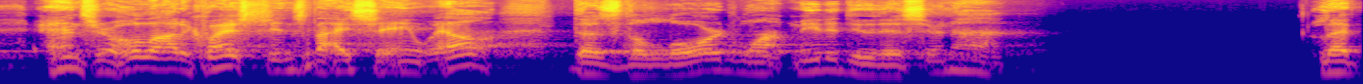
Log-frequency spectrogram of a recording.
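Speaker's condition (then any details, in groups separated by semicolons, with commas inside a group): Laryngeal cancer after radiation, growth on voice box treated with radiation and chemotherapy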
